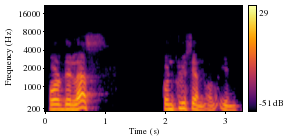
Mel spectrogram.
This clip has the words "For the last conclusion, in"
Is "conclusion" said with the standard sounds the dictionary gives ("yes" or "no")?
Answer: no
